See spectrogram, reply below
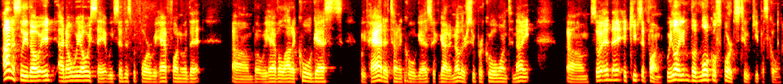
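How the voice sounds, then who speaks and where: A man's voice: mid-range voice, fairly quick. A man co-hosting a podcast, chatting casually. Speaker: podcast co-host. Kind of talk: casual chat.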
